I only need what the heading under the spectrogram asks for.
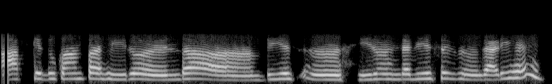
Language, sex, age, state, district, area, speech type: Hindi, female, 30-45, Uttar Pradesh, Ghazipur, rural, conversation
